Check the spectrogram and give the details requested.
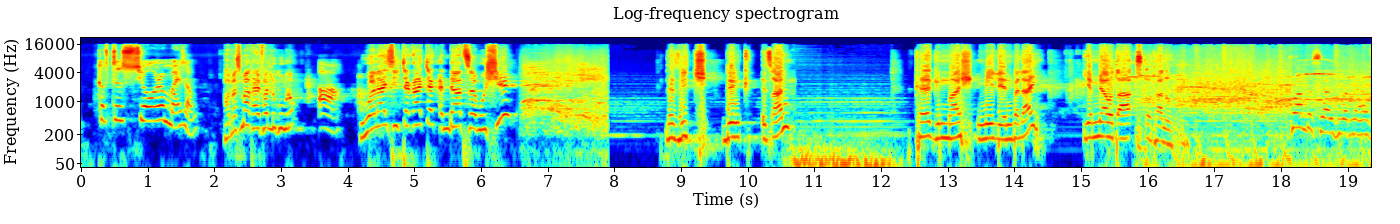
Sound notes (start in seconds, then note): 14.4 applause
